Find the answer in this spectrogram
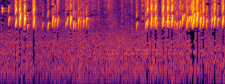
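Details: European goldfinch twittering, intended to stimulate other goldfinches' song: bursts of quick bright chirps, a quiet stretch of about a second, then a denser tinkling flurry.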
